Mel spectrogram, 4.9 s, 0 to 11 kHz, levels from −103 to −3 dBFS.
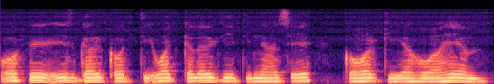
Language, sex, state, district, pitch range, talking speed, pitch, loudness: Hindi, male, Arunachal Pradesh, Papum Pare, 120-130 Hz, 170 wpm, 125 Hz, -14 LUFS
